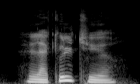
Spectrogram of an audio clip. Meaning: 1. farming, cultivation, crop growing 2. culture (microbiology) 3. culture (arts, customs and habits) 4. knowledge, erudition
- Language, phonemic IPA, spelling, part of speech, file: French, /kyl.tyʁ/, culture, noun, Fr-culture.ogg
